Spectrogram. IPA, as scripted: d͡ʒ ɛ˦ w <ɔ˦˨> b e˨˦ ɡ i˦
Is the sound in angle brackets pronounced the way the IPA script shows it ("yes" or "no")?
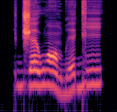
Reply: no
